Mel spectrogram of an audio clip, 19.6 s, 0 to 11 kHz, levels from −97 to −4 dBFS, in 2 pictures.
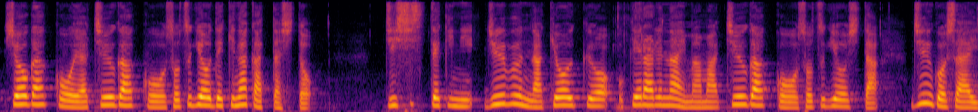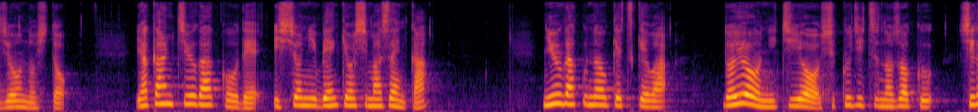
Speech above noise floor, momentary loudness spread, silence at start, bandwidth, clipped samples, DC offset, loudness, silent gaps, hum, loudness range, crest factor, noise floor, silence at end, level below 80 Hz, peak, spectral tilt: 44 dB; 9 LU; 0.05 s; 10.5 kHz; under 0.1%; under 0.1%; -28 LUFS; none; none; 3 LU; 18 dB; -71 dBFS; 0 s; -66 dBFS; -10 dBFS; -5.5 dB/octave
